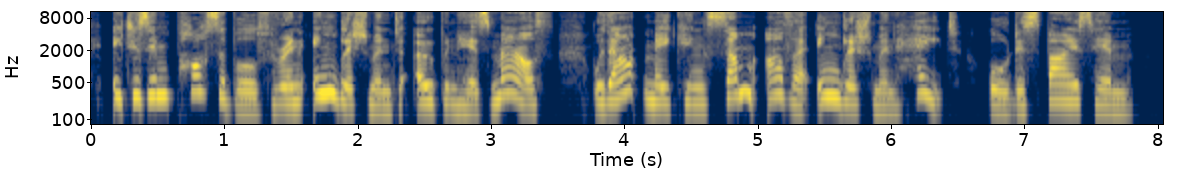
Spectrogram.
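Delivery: ordinary delivery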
